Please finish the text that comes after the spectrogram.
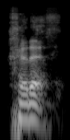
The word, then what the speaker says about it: Jerez: Well, my family from Spain. Yeah. Right? Jerez is pronounced Jerez.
